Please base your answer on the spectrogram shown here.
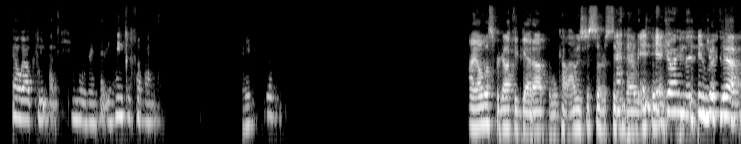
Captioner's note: laughter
